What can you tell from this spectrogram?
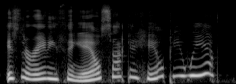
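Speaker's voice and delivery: very high, put-on agent voice; high-pitched customer service voice. Airline agent to stranded passenger, mock high customer service voice. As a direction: imitate an agent's squeaky-high service patter. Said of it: "In her customer service voice that was high pitch".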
